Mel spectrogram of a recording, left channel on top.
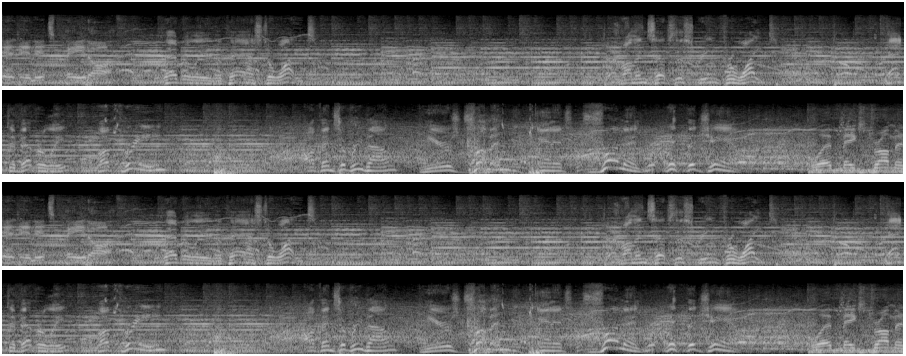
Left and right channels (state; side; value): identical; both; correlation 1.00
